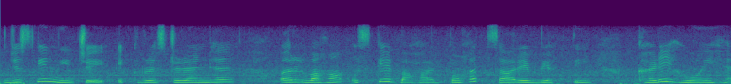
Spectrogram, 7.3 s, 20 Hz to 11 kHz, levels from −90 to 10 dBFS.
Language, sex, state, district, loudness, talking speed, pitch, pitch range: Hindi, female, Chandigarh, Chandigarh, -19 LUFS, 125 wpm, 245 Hz, 230-280 Hz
